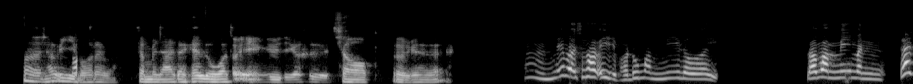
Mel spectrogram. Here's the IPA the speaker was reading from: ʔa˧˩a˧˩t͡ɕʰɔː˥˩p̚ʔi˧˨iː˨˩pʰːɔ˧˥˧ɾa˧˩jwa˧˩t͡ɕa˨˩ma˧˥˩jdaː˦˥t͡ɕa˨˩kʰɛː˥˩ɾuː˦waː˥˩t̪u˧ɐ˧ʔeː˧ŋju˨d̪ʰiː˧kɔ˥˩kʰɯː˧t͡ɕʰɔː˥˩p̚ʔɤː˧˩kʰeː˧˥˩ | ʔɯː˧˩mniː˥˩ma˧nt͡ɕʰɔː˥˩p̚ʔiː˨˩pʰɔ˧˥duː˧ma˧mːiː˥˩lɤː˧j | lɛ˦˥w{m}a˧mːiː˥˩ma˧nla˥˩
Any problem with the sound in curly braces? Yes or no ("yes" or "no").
no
